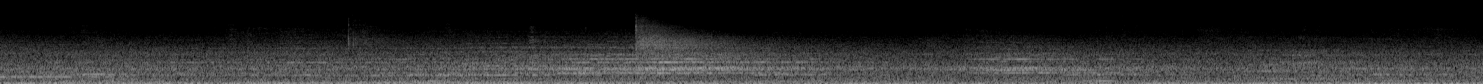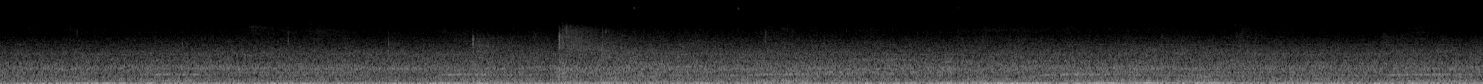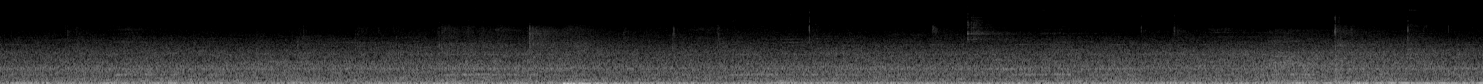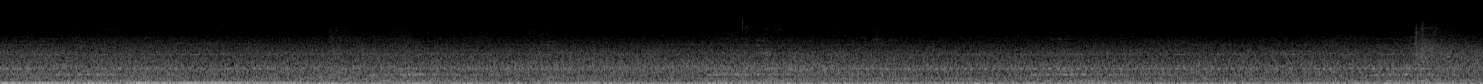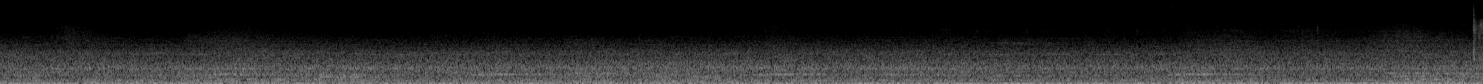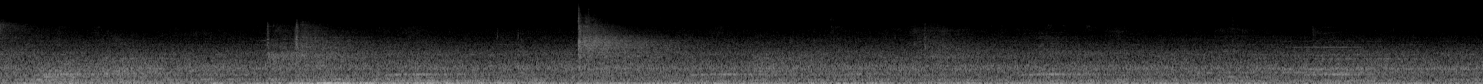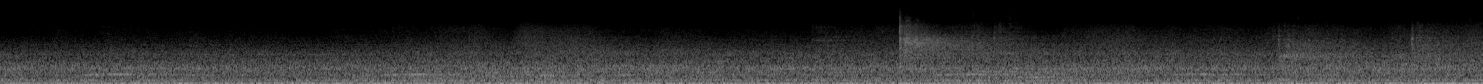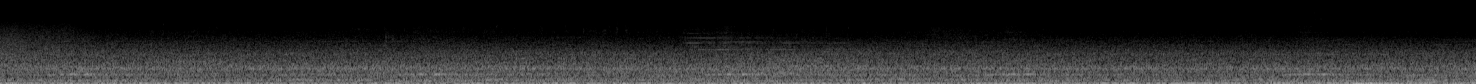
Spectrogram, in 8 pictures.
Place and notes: Maribor, station hall - afternoon ambience
place revisited
(Sony PCM D50, Primo EM172)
